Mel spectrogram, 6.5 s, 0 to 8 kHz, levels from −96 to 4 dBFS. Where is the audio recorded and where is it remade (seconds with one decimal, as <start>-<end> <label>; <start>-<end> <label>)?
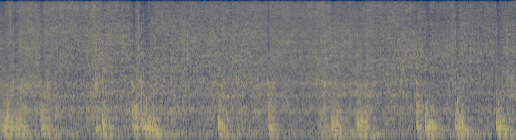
0.0-0.7 remade; 0.7-3.2 recorded; 3.2-4.7 remade; 4.7-6.5 recorded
